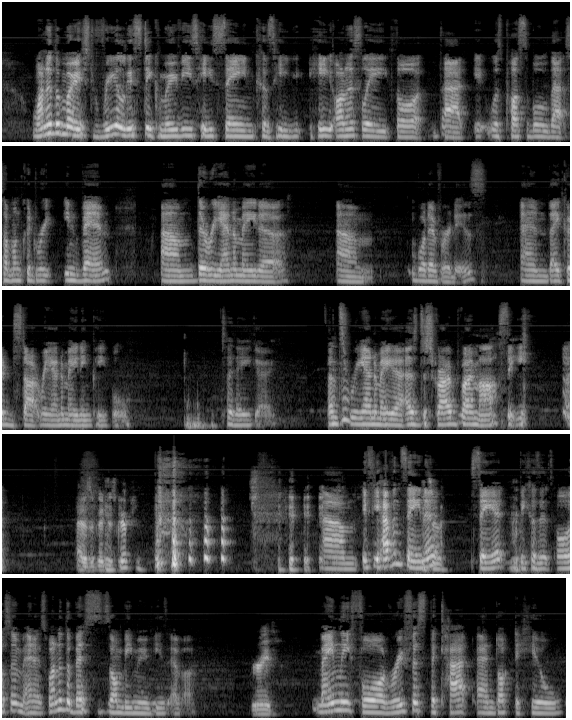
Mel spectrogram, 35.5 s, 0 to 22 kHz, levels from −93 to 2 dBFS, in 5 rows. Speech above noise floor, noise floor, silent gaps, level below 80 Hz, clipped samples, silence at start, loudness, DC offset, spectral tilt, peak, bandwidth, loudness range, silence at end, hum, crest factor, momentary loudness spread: 42 dB; -68 dBFS; none; -70 dBFS; under 0.1%; 0.4 s; -26 LUFS; under 0.1%; -4.5 dB/octave; 0 dBFS; 15 kHz; 8 LU; 0.05 s; none; 28 dB; 17 LU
